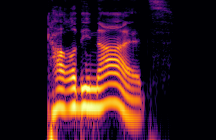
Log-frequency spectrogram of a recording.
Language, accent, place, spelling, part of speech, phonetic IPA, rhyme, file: German, Germany, Berlin, Kardinals, noun, [ˌkaʁdiˈnaːls], -aːls, De-Kardinals.ogg
- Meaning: genitive singular of Kardinal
